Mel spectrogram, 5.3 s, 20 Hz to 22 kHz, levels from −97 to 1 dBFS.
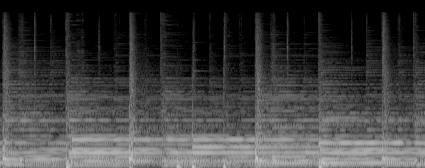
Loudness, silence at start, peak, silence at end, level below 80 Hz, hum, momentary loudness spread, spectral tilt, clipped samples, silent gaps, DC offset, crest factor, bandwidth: -30 LUFS; 0 s; -14 dBFS; 0 s; -42 dBFS; none; 4 LU; -8.5 dB/octave; under 0.1%; none; under 0.1%; 16 dB; 15.5 kHz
